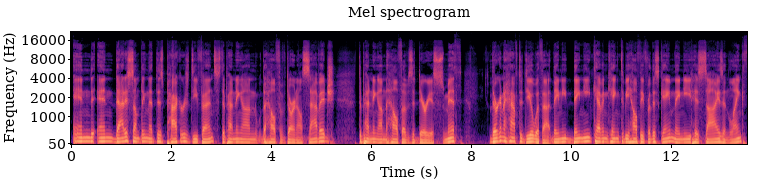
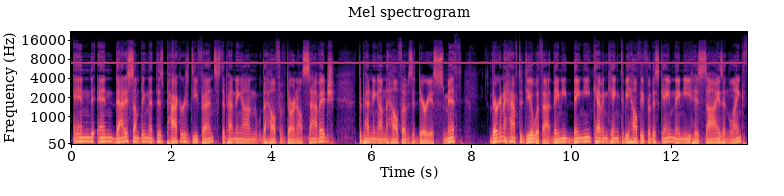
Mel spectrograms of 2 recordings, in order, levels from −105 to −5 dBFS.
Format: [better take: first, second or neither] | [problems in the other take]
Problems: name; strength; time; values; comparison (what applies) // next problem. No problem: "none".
first | high-pitched whine; noticeable; throughout; 7 kHz, 20 dB below the speech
